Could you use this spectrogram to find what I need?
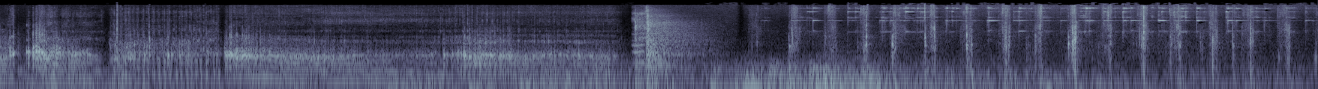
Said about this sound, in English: Well, it might have been a summer evening. There was some thunder, and somebody walked up and opened a door very slowly, but a dog growled and barked.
